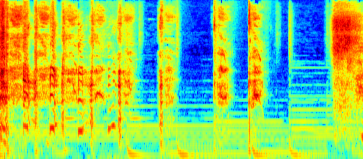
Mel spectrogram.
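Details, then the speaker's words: Adult streamer, sick and under the weather after a recent trip, coughing unmuted. "let me cough again but this time I won't mute myself so you can hear me like [ __ ] actually die"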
